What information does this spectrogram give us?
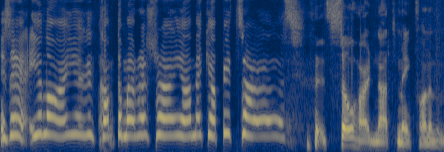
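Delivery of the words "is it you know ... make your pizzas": squeaky, very high, higher-pitched frog voice. Imitating his neighbour, an Italian restaurant owner, in a higher-pitched Kermit the Frog voice. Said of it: "he sounds like Kermit the Frog, but higher pitched".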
